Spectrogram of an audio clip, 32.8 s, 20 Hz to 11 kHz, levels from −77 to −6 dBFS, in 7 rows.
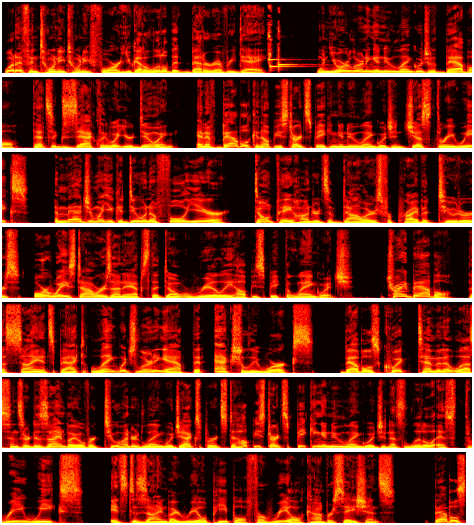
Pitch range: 120-170 Hz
